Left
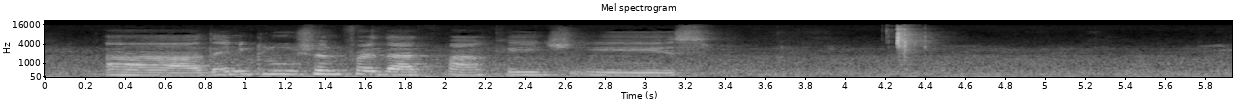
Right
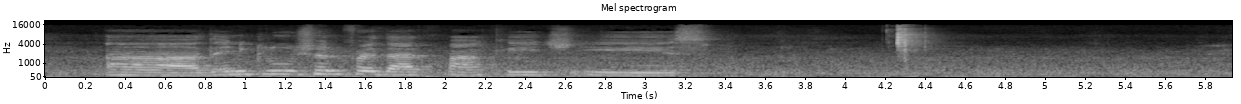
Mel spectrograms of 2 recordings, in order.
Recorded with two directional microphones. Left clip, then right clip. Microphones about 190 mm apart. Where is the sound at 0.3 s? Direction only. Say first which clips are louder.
Even; 25° left (ahead or behind).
